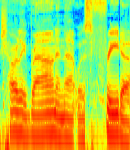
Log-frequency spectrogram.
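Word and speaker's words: Frieda: Curly-haired friend of Charlie Brown, and that was Frida. And I think it's spelled like you would spell it in the proper German, Frida, with the long E being the sound.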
